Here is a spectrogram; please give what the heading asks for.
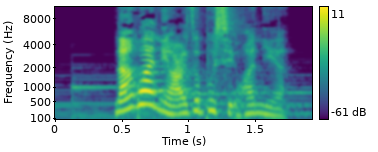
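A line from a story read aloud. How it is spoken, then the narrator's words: Shouting from behind. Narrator (Chinese): 孙淼在后面喊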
